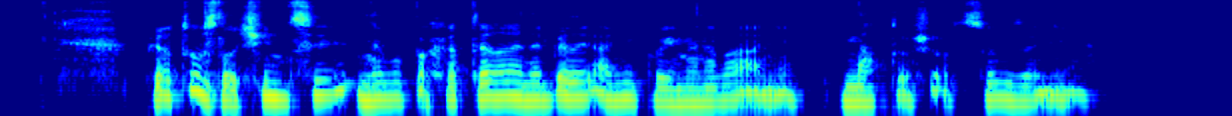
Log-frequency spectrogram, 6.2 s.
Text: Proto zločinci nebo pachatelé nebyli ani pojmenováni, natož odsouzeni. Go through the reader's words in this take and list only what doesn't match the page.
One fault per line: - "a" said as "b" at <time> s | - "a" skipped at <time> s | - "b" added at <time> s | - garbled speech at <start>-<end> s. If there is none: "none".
none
